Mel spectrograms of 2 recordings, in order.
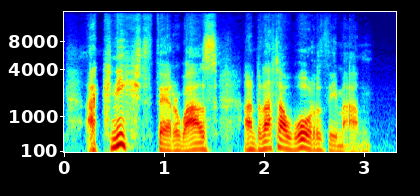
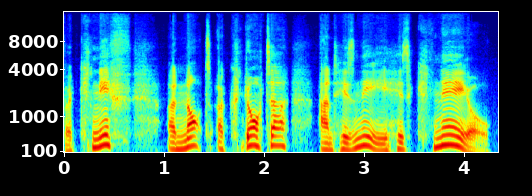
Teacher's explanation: in Geoffrey Chaucer's day, the K was being proudly enunciated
